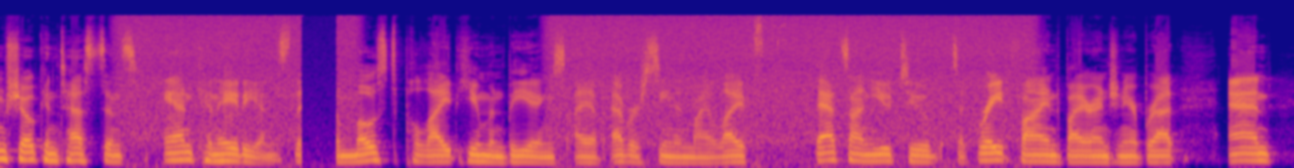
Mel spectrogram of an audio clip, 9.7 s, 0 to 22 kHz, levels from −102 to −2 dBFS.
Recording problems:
hiss; loud; from 1 to 2.5 s and from 4 to 8 s; 8 dB below the speech
abrupt cut into speech; at the start
audio cutting out; at 2.5 s
jangling keys; noticeable; at 5.5 s; peak 8 dB below the speech

